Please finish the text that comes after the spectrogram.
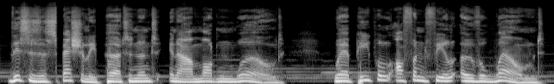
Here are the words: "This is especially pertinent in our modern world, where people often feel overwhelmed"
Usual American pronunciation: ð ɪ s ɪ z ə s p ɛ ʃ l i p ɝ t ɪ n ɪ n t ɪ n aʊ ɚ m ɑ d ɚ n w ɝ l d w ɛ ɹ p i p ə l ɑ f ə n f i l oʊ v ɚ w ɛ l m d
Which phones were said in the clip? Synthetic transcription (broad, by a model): ð ɪ s ɪ z ə s p ɛ ʃ l i p ɝ t ɪ n ɪ n t ɪ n aʊ ɚ m ɑ d ɚ n w ɝ l d w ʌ ɹ p i p ə l ɑ f ə n f i l oʊ v ɚ w ɛ l m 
